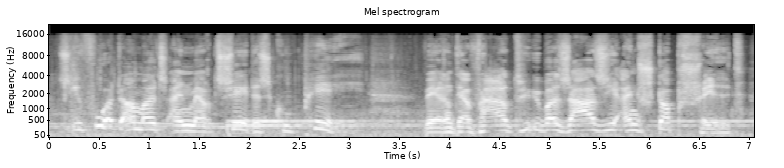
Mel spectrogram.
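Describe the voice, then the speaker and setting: Slow, expressive storytelling dad. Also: male voice, fairly high pitch. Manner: deliberate, dramatic explaining. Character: knowledgeable father, cluttered collector of mysteries. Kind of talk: German audio drama acting.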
